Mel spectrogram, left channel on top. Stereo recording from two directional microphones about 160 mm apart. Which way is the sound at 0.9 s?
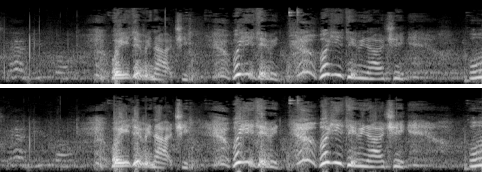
25° left (ahead or behind).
